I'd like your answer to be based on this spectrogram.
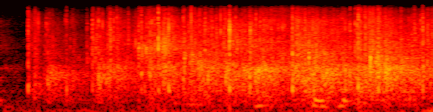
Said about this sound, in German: kriegst jetzt Applaus bei jeder Frage.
